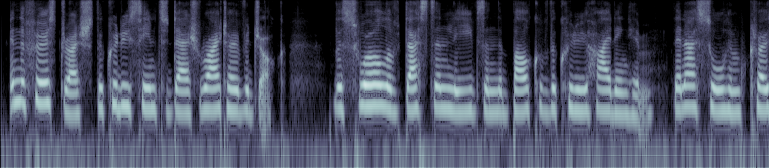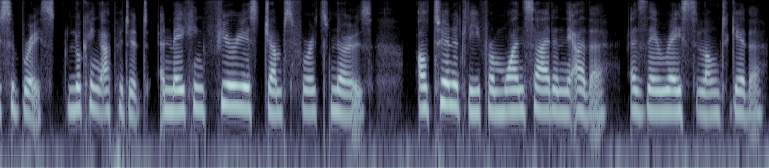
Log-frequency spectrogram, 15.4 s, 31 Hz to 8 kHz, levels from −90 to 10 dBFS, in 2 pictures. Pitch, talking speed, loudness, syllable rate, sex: 205 Hz, 210 wpm, -20 LUFS, 5.5 syllables/s, female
